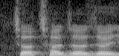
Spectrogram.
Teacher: च, छ, ज, ज, य जो होता है तालव्य से यानी तालु से बोला जाता है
